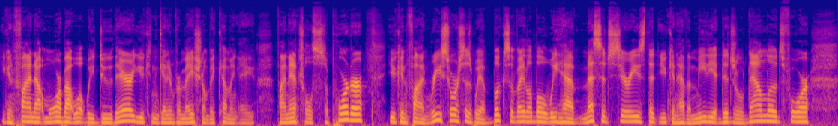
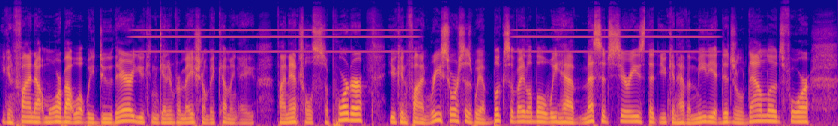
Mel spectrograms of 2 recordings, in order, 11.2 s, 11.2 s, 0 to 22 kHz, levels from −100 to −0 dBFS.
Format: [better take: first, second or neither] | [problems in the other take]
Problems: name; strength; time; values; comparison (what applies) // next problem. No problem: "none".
first | high-pitched whine; noticeable; from 2 to 5.5 s and from 7 to 9.5 s; 6.5 kHz, 15 dB below the speech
